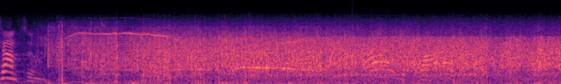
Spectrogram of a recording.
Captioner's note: audience clapping and whistling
